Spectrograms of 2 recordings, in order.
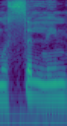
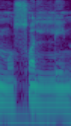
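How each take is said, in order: First: The s sound is thin and light. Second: The s sound is full and heavy. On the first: The speaker calls it wrong. "पढ़ लिया तो बहुत बड़ी मिस्टेक हो गई" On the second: The speaker calls it right. "सौद जो है पुर अदा होता है"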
